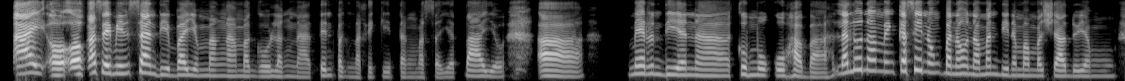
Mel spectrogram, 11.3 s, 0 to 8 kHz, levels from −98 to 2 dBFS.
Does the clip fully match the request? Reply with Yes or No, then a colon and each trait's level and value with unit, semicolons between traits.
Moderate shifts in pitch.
No: wide, 6.3 semitones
